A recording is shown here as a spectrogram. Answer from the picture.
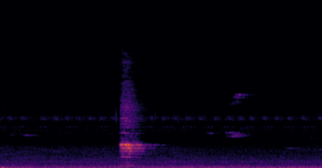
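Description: A brief high-pitched toot, like a horn, about one and a half seconds in, over a faint steady low hum.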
